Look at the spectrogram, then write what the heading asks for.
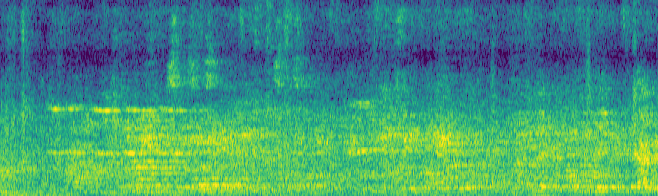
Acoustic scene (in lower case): subway station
